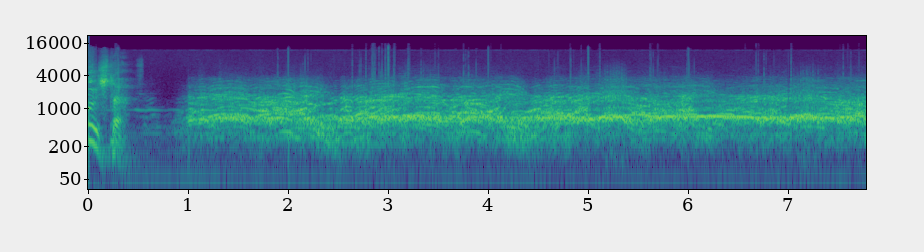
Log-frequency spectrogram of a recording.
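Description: A large crowd murmurs and cries out together.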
